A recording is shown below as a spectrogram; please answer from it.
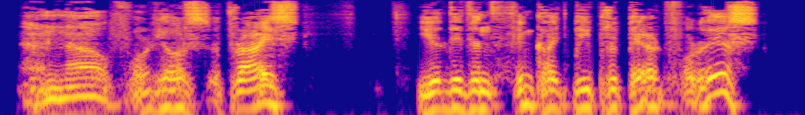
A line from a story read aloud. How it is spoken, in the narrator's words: He muttered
